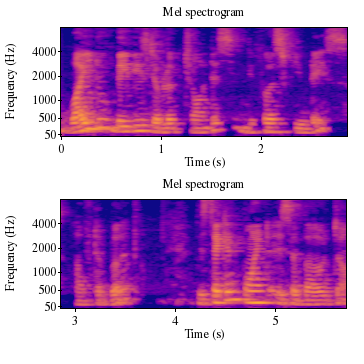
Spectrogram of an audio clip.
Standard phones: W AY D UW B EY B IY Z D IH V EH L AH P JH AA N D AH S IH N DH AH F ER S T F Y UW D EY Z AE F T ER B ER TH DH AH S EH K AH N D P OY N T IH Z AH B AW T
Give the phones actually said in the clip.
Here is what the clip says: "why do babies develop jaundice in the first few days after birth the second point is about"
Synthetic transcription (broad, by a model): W AY D UW B EY B IY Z D IH V EH L AH P CH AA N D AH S IH N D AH F ER S T F Y UW D EY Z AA F T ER B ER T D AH S EH K AH N D P OY N T IH Z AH B AW T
